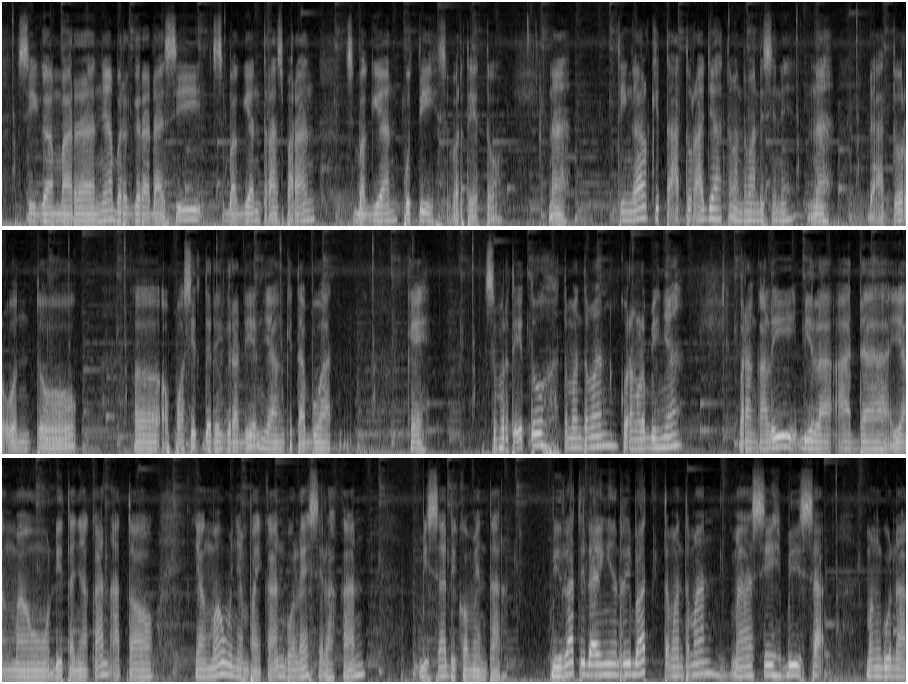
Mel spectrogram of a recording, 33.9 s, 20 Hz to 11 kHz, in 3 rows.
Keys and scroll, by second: 29.0 F10.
